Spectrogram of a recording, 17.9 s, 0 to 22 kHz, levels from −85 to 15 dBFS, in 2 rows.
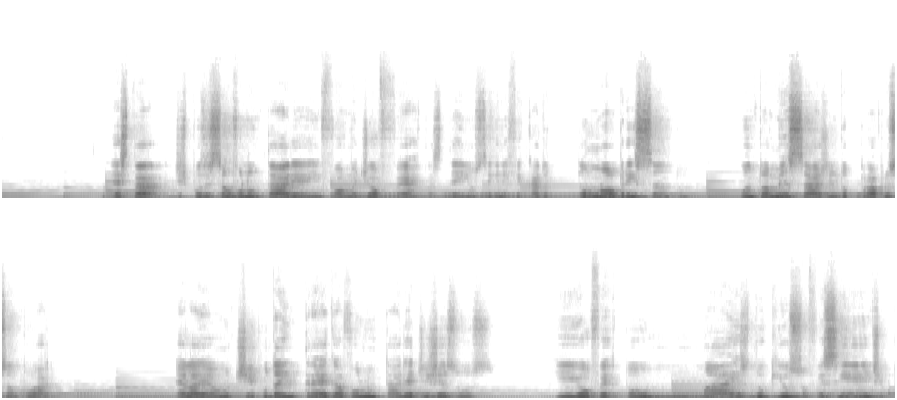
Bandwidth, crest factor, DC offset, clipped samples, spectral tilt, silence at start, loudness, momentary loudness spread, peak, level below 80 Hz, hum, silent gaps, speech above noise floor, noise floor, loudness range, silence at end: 13.5 kHz; 16 dB; under 0.1%; under 0.1%; -6.5 dB/octave; 0 s; -32 LUFS; 16 LU; -16 dBFS; -66 dBFS; none; none; 28 dB; -59 dBFS; 3 LU; 0 s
